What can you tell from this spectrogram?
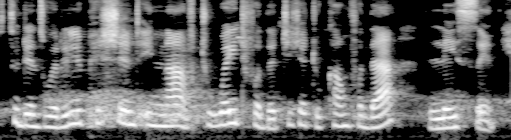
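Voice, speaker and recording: With a non-native accent, a woman talks at a fairly high pitch. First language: not English. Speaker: English teacher. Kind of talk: tutorial. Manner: halting.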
